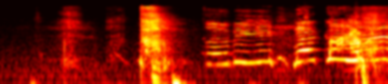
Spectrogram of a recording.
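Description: A quick breath in, then a sharp sneeze, followed by high-pitched voiced sounds; a sneeze.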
